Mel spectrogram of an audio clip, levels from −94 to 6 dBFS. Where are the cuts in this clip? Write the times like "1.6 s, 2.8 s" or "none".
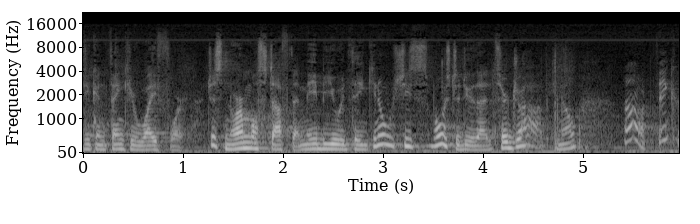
none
